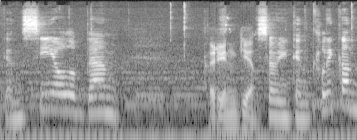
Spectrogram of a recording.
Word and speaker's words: рентген: Рентген. Рентген. Рентген. Рентген. So you see there's a bukva T in the middle of the word, but actually we don't have to pronounce it.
